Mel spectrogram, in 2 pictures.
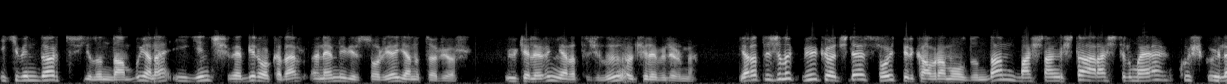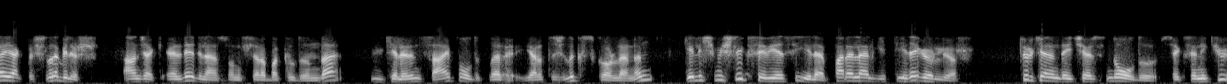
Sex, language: male, Turkish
